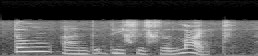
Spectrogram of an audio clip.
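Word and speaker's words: 灯: So this is traditional, this is simplified, it pronounced deng, and this is a light, lamp actually, more like lamp, yes.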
